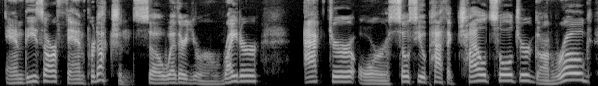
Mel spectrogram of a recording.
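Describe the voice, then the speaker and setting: A man's voice: medium pitch, dry recording, clean studio sound. A man hosting an audio drama outro, giving a friendly scripted announcement and reading credits.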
